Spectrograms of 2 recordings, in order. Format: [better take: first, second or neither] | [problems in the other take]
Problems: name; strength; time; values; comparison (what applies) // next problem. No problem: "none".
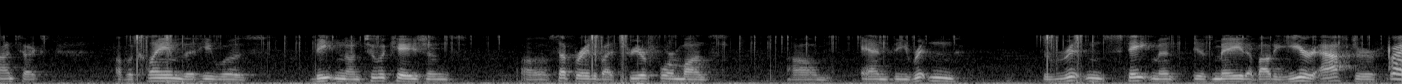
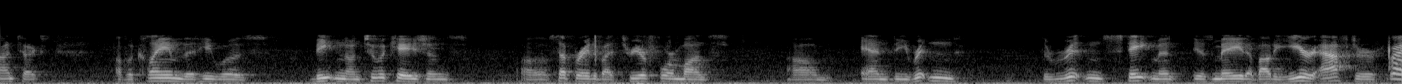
second | background sound (Crushing); 15 dB below the speech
